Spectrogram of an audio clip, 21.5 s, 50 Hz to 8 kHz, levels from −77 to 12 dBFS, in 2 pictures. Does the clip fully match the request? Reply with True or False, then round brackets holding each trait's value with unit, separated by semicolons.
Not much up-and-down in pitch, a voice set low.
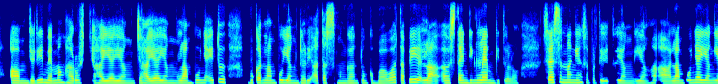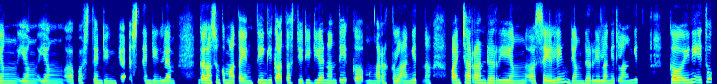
False (1.8 semitones; 210 Hz)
